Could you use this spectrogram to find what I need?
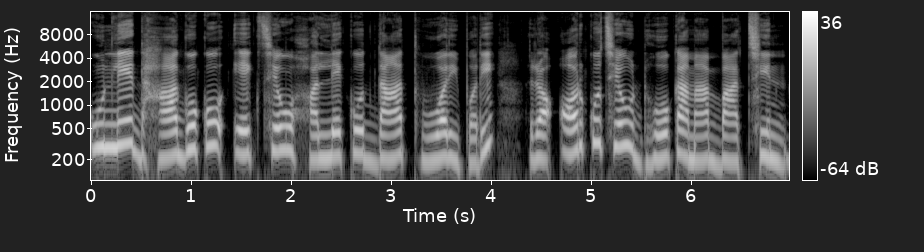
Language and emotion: Nepali, neutral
